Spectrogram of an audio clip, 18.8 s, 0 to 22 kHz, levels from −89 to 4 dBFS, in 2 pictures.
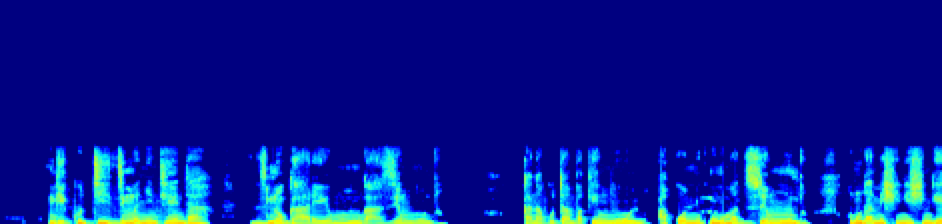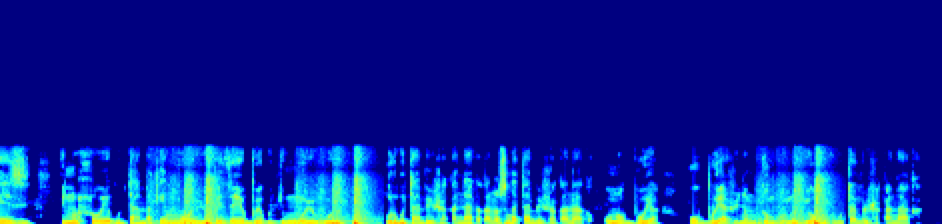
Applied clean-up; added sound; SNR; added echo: none; Snare drum; -1 dB; none.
